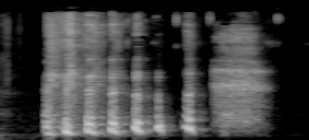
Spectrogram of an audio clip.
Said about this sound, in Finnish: Tätä puhuminen pistää yskimään.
